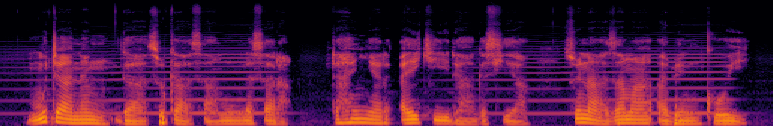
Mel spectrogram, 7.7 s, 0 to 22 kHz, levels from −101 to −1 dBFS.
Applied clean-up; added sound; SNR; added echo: none; Bowed string instrument; 19 dB; none.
